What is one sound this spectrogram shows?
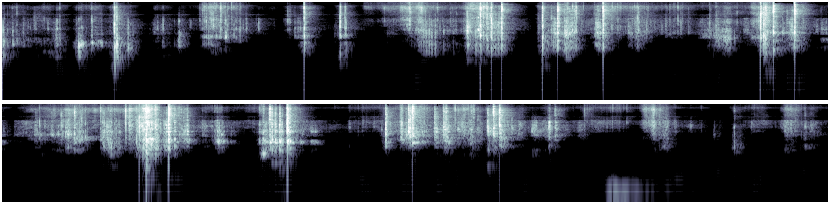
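Soft clay squishes and crinkles as fingers squeeze it.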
